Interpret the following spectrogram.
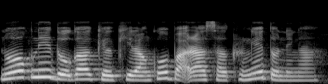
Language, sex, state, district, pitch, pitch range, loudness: Garo, female, Meghalaya, South Garo Hills, 220 Hz, 200-270 Hz, -15 LUFS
